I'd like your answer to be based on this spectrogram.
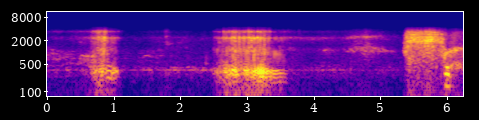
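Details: Loud, rasping snoring in three bursts with quieter breathing between them, from a man; ordinary snoring.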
